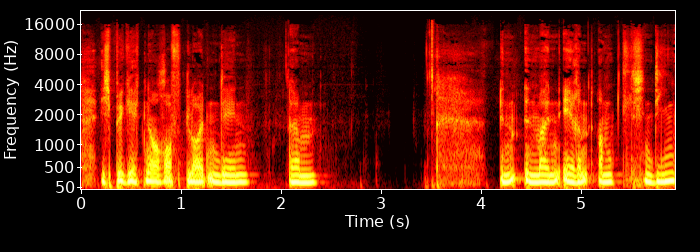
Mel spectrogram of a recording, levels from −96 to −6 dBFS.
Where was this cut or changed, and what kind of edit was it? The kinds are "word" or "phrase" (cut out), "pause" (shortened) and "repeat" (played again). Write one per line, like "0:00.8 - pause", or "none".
none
